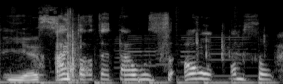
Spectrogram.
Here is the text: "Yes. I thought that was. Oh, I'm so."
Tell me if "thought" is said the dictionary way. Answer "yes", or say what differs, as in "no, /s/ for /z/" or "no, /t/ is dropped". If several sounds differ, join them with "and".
yes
